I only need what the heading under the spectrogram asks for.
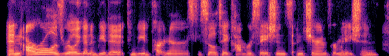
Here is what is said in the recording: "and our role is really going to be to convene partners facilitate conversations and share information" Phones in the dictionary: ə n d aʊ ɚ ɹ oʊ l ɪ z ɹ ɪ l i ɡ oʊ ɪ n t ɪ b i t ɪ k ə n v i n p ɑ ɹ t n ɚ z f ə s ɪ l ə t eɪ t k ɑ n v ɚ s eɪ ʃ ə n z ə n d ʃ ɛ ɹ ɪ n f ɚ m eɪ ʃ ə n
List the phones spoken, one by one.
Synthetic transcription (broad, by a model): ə n aʊ ɚ ɹ oʊ l ɪ z ɹ ɪ l i ɡ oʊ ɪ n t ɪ b i t ɪ k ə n v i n p ɑ ɹ t n ɚ z f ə s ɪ l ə t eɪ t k ɑ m v ɚ s eɪ ʃ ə n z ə n ʃ ɛ ɹ ɪ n f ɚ m eɪ ʃ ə n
